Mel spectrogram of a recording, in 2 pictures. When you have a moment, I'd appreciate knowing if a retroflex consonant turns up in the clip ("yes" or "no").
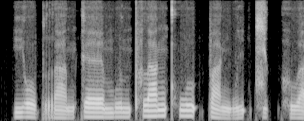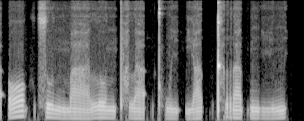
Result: no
